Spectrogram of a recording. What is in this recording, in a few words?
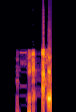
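Sheriff's Office Dispatch; WSO DISP 1; wake p25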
